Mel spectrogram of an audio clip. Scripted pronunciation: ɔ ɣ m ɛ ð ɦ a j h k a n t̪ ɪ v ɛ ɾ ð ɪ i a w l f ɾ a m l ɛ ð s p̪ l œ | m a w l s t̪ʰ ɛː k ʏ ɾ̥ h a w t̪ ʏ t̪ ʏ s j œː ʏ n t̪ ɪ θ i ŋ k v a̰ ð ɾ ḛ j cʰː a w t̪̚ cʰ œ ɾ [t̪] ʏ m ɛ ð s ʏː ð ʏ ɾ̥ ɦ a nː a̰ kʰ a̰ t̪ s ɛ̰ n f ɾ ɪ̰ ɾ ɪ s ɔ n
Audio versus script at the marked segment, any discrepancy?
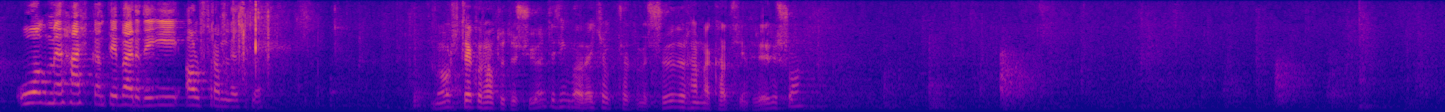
no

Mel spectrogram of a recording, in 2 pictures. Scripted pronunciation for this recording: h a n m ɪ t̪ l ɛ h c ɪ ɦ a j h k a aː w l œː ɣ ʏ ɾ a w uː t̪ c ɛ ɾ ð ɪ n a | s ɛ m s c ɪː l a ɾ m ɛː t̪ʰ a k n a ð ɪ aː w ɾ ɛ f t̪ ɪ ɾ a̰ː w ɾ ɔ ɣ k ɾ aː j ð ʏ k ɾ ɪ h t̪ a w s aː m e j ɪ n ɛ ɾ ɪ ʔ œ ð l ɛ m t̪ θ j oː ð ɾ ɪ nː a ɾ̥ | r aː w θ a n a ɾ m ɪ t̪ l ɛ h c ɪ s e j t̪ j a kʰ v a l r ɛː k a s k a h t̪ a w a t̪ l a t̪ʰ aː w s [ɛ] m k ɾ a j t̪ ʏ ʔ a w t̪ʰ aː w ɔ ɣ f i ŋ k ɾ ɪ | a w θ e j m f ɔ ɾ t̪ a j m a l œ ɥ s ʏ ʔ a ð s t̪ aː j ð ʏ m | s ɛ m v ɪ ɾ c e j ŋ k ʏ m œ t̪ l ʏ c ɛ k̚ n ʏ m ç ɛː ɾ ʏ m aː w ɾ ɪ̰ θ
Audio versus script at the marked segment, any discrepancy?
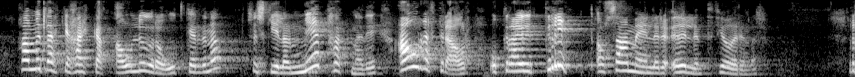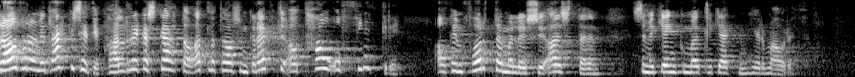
no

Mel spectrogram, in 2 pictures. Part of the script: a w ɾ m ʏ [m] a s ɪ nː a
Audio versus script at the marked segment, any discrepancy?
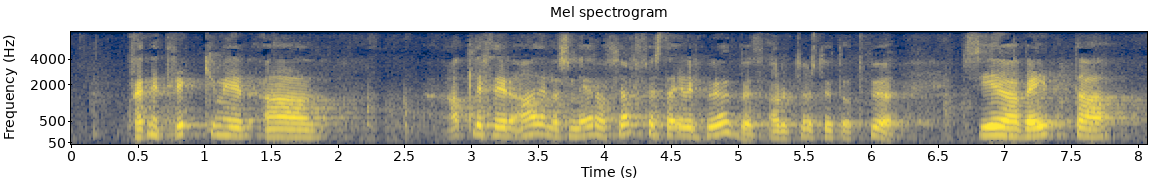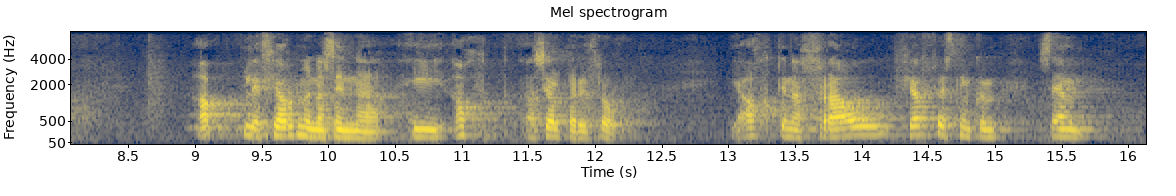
yes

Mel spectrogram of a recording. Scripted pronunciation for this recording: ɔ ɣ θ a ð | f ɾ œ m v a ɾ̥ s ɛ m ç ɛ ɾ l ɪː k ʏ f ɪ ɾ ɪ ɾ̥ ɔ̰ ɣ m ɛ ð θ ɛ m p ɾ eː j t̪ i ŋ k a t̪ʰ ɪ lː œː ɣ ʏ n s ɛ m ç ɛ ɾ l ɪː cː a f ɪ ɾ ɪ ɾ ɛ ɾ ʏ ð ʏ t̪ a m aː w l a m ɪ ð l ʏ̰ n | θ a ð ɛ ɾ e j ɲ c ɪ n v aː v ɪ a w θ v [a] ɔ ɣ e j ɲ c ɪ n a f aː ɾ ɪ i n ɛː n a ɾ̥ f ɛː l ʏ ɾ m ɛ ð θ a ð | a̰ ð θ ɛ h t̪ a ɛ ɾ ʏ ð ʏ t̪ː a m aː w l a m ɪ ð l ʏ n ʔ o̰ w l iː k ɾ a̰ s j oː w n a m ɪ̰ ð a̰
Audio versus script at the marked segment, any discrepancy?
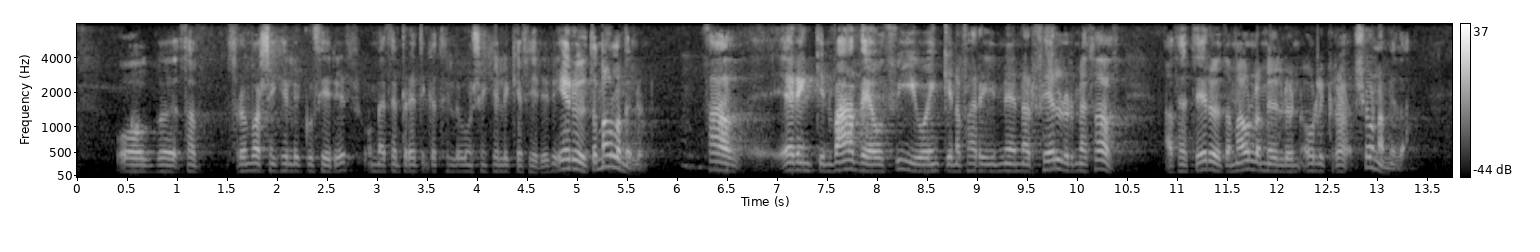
yes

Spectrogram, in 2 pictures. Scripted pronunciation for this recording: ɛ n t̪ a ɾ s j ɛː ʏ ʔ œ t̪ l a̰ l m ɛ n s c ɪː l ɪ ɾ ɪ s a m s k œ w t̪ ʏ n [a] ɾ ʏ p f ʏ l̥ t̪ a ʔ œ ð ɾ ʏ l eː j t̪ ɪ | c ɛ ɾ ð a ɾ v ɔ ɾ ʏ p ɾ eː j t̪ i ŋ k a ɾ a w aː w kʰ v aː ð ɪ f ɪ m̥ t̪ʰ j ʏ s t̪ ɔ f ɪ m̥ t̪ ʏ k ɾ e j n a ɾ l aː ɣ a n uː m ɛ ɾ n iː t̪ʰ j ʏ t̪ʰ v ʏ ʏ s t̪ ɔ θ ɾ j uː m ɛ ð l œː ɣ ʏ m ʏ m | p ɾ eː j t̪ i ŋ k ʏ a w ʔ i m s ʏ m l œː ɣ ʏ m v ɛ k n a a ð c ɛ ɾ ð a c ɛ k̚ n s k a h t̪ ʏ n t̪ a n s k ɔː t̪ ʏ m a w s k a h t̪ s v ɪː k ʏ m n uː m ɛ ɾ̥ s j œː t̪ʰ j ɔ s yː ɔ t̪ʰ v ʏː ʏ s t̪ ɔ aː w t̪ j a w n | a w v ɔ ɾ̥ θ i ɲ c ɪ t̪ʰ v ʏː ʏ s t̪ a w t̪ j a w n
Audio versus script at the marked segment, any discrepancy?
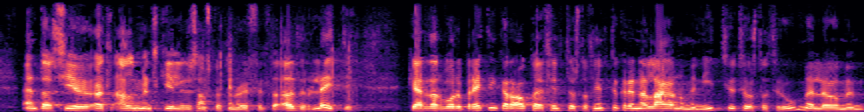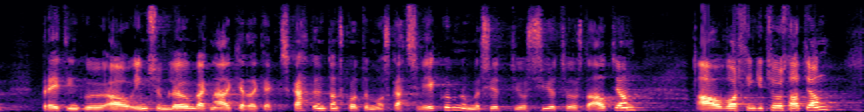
no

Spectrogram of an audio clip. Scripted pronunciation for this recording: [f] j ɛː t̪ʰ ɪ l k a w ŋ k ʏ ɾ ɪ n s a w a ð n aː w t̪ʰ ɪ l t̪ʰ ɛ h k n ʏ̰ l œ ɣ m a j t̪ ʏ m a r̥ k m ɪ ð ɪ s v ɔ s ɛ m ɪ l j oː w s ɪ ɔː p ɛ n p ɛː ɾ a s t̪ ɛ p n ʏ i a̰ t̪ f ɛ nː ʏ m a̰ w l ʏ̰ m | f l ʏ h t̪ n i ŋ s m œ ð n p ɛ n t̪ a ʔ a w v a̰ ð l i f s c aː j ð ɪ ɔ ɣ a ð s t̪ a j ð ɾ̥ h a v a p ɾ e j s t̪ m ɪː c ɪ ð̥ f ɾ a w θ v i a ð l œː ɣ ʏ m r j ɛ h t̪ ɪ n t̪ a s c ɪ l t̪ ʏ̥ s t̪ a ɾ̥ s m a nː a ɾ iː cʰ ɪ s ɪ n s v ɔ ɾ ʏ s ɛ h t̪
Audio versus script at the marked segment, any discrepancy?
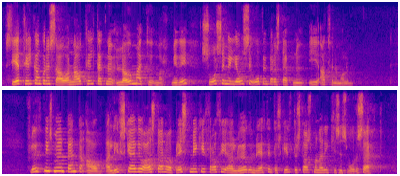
yes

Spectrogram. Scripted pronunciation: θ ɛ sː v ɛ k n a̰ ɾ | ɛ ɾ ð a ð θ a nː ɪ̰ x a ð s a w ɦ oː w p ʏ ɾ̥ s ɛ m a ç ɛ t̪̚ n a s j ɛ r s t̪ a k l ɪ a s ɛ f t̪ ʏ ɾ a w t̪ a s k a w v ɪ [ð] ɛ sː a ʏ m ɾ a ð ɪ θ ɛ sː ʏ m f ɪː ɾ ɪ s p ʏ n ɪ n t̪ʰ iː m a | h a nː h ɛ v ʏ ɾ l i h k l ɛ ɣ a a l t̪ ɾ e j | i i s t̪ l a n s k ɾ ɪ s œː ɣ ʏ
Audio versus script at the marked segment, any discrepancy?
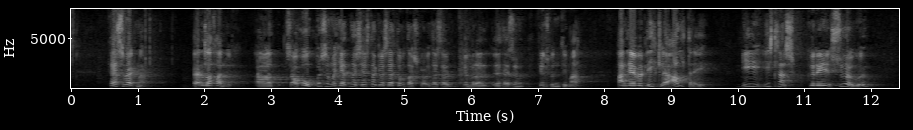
yes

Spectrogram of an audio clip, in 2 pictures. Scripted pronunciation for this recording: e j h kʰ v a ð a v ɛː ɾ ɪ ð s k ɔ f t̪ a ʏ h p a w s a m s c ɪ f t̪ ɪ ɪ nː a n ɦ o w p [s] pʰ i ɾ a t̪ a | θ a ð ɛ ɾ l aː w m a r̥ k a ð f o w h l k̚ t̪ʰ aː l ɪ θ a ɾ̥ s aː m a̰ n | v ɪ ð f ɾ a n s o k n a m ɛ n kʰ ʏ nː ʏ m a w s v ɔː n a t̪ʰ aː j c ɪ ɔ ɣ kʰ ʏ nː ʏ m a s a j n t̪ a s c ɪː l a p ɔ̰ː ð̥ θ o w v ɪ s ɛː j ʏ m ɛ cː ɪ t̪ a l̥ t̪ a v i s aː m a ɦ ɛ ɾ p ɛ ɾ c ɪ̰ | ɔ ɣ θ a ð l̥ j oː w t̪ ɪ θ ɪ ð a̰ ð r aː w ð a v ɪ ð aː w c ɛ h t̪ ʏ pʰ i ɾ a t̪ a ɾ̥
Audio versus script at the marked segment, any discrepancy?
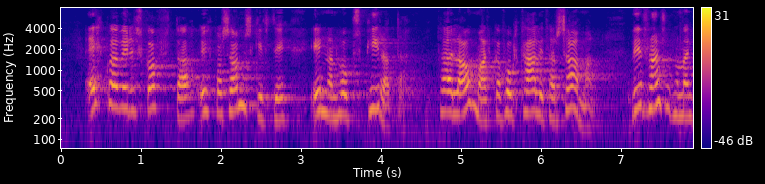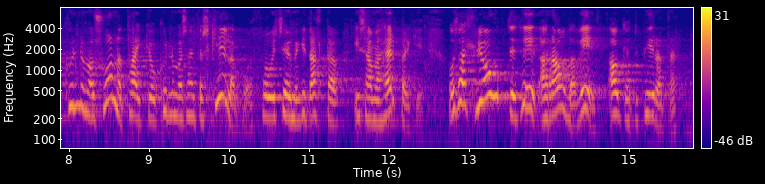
no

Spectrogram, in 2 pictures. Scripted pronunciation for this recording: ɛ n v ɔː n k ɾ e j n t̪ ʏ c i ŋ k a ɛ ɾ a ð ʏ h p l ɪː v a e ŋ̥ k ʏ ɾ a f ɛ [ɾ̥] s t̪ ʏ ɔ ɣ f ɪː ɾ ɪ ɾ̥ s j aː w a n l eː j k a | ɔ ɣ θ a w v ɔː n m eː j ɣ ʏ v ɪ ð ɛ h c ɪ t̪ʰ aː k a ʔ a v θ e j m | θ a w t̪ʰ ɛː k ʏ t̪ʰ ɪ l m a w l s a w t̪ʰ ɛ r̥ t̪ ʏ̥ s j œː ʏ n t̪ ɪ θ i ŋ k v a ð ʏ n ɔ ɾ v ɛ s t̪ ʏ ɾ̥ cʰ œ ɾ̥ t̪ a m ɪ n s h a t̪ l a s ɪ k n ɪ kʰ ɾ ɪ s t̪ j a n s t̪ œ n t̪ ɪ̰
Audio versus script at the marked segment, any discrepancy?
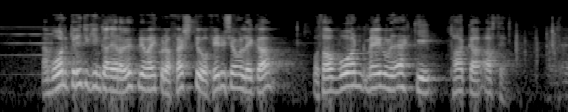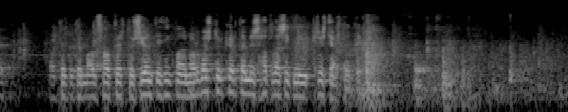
yes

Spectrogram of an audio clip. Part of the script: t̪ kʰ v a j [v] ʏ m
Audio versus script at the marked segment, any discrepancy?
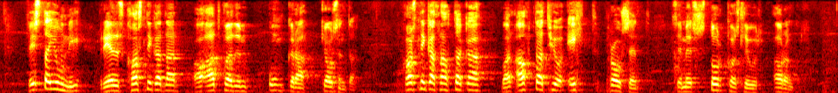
yes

